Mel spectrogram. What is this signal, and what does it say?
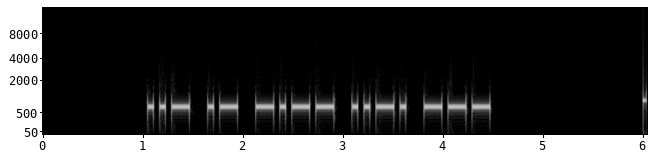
Morse code, heard as a keyed tone, about 20 wpm, 700 Hz. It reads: UAYFO
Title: Code Groups - 5 Letters - 20wpm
